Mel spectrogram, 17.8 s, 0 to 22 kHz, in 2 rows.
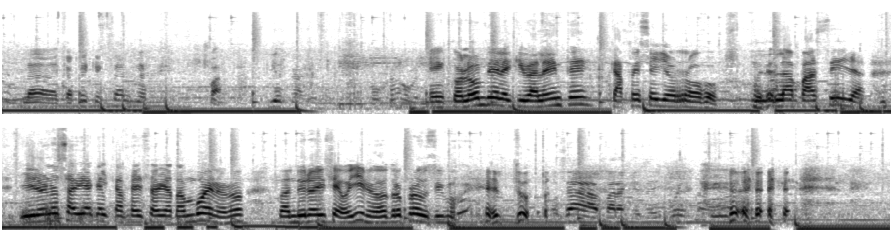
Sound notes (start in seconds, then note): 15.8 laughter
